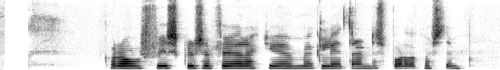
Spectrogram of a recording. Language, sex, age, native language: Icelandic, male, 13, Icelandic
